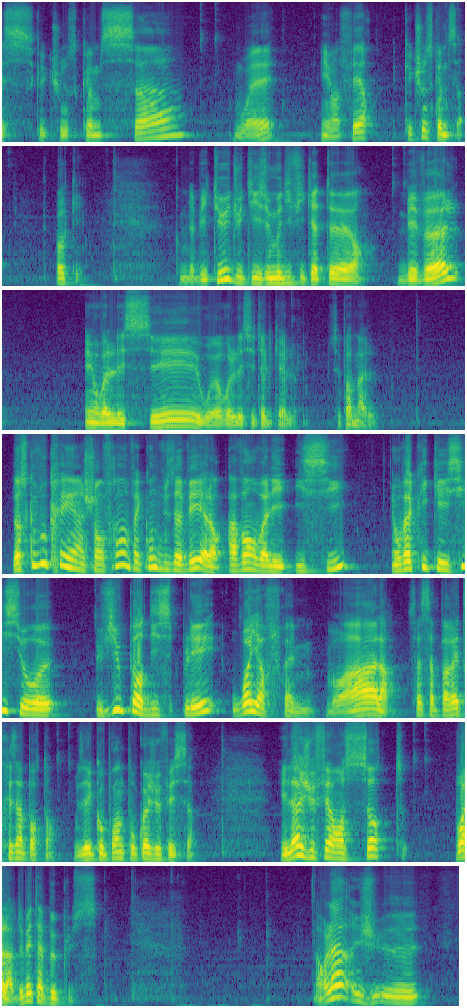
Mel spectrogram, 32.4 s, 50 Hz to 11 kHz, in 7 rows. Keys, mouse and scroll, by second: 2.8 e, 5.4 Tab, 8.7-11.8 drag, 11.8 middle click, 12.5-13.2 scroll up 2, 13.2-15.0 scroll down 2, 15.3-21.3 shift+middle drag, 21.3 click, 21.8-22.6 scroll up 2, 22.6-25.7 scroll down 1, 26.7 click, 28.9 shift+middle click, 29.8-30.5 scroll up 2, 30.5-32.3 shift+middle drag.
